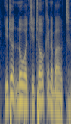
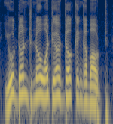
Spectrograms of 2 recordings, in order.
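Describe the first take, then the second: First: Put-on quick, loud stab at a Geordie accent; poorly faked Geordie, higher and hurried; bad Geordie accent. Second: High, loud, exaggerated Geordie; over-the-top Geordie impression of an animated outburst; hammed-up Geordie accent. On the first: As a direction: rattle it off in clumsy, raised-voice Geordie. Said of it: "that's a shit accent". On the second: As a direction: shout it in a mock Geordie voice. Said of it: "he's in a Geordie accent".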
